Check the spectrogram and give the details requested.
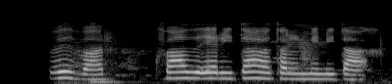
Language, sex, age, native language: Icelandic, female, 12, Icelandic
